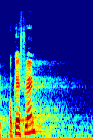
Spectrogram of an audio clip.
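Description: A man speaks briefly and clearly into a microphone.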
